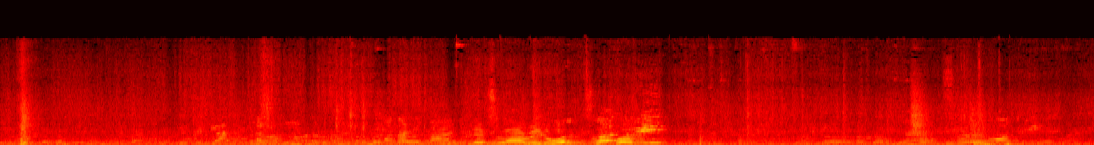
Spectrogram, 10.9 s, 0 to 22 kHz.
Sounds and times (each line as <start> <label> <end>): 0.0 busy american voices 10.9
